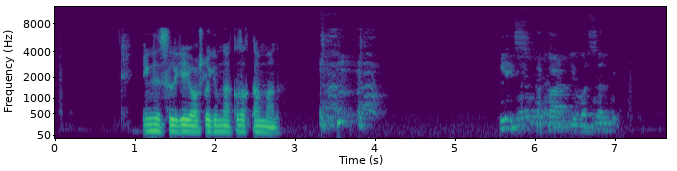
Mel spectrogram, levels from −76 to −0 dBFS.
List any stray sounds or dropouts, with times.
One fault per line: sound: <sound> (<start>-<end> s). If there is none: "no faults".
sound: cough (3.3-4.2 s)
sound: cough (5.5-7.1 s)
